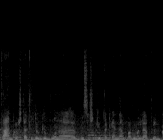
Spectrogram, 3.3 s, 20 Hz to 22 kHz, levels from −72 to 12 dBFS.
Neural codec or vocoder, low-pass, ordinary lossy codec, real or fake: codec, 44.1 kHz, 7.8 kbps, Pupu-Codec; 14.4 kHz; MP3, 64 kbps; fake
